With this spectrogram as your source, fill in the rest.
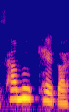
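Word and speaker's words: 寒気: 우리 여러분들 회화에서 많이 쓰시는 사무케가 스루, 추운 느낌이 들다, 오한이 들다라고 하는 이런 단어인 경우에도 지금 나와 있는 캐로 읽으셔야 됩니다.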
